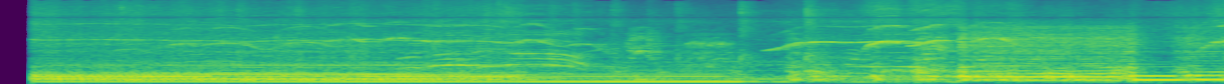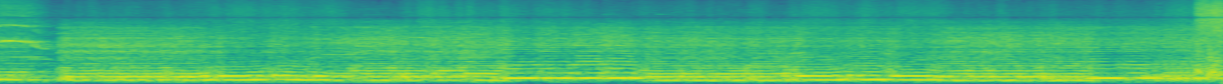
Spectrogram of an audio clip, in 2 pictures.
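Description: Electric guitar and bass guitar playing live through amplifiers: a loud low sustained drone with bending guitar notes for the first few seconds, then a riff of held notes that change every half second or so.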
